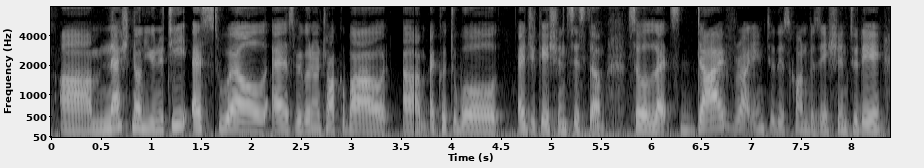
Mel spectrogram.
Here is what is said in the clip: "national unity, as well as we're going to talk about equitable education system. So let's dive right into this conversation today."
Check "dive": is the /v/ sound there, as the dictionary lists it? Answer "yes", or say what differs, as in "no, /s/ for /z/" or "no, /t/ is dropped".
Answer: yes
